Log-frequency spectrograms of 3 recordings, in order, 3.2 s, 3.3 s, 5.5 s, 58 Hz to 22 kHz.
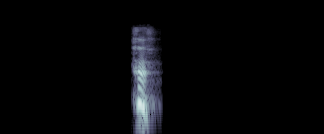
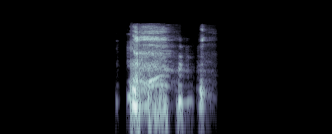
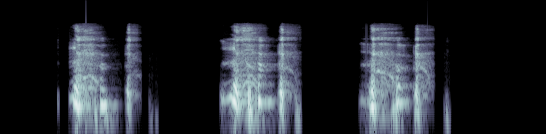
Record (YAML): exhalation_length: 3.2 s
exhalation_amplitude: 14327
exhalation_signal_mean_std_ratio: 0.15
cough_length: 3.3 s
cough_amplitude: 28479
cough_signal_mean_std_ratio: 0.27
three_cough_length: 5.5 s
three_cough_amplitude: 30330
three_cough_signal_mean_std_ratio: 0.36
survey_phase: beta (2021-08-13 to 2022-03-07)
age: 45-64
gender: Male
wearing_mask: 'No'
symptom_none: true
smoker_status: Never smoked
respiratory_condition_asthma: false
respiratory_condition_other: false
recruitment_source: REACT
submission_delay: 2 days
covid_test_result: Negative
covid_test_method: RT-qPCR
influenza_a_test_result: Negative
influenza_b_test_result: Negative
